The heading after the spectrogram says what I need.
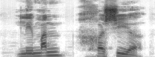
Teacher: نار حامیۃ، لمن خشی، لمن خشی، یہ جو نون ہے یہ نون ساکن ہے، یہ نون ساکن ہے۔ نون ساکن کے بعد یہاں حروف حلقی کا خا آ رہا ہے، جس کی وجہ سے یہ نون بالکل صاف صاف پڑھائے گا، لمن خشی۔ ہاں اتنا ضرور دھیان رکھیں کہ نون میں آواز نہیں لوٹتی ہے، نون میں آواز نہیں لوٹتی ہے، لمن خشیہ نہیں کہیں گے، لمن خشیہ، لمن خشیہ۔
